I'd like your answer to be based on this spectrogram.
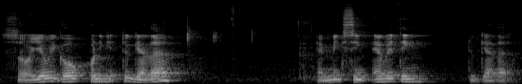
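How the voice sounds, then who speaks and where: A man's voice: mid-range voice, lively intonation, creaky, echoey room, slight background noise. A man from Singapore with a Singaporean accent, giving patient step-by-step instructions in a home cooking demonstration. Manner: slow, patient instructions with repeated reminders.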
